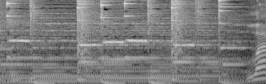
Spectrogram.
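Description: Background music with a steady beat and a melody of held high notes.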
